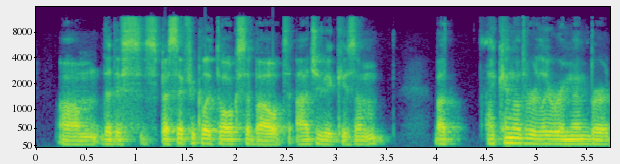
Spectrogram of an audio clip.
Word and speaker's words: Ajivikism: Could you name some literature on how do you pronounce this again? It's Ajivikism.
